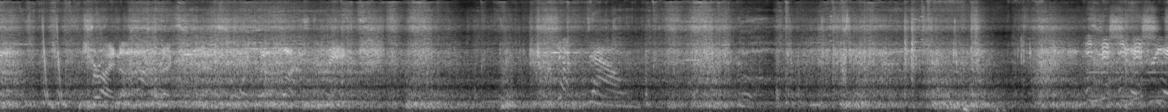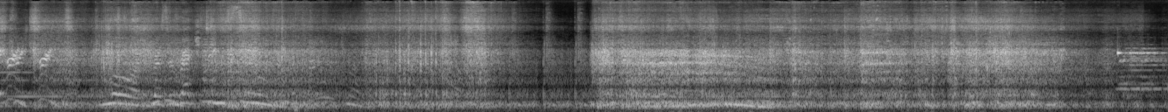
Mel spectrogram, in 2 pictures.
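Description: Fast fighting sound effects from a video game whoosh, clash and burst.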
